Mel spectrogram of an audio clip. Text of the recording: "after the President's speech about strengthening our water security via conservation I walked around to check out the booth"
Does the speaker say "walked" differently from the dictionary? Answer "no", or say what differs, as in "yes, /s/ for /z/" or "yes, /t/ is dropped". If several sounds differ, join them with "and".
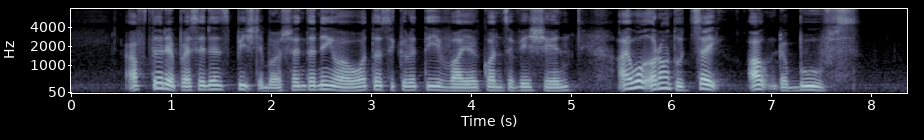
yes, /t/ is dropped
